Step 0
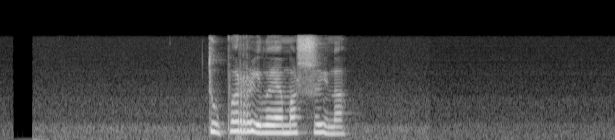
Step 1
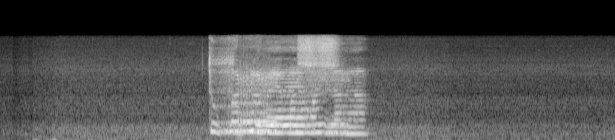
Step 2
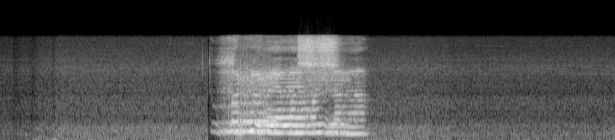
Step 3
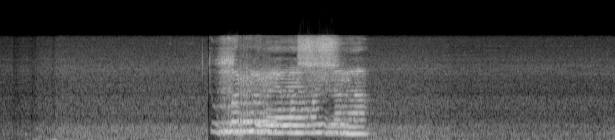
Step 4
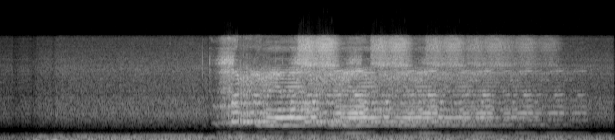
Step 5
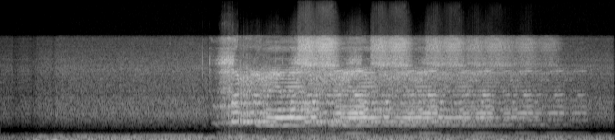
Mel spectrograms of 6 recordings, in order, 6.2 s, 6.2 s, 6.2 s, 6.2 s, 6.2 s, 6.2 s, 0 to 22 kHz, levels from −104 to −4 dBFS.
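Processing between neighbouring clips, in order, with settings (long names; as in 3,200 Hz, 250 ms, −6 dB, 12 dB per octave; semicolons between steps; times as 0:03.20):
parametric band 3,100 Hz +13.5 dB 1.4 octaves; reverb whose tail is shaped and stops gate 250 ms rising, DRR −2 dB; level −1.5 dB
level that may rise only so fast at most 140 dB per second; level −1.5 dB
downward compressor 6 to 1, threshold −22 dBFS, peak gain reduction 10.5 dB
Chebyshev band-stop filter 110–670 Hz, order 3; on a send: bouncing-ball delay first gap 730 ms, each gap 0.75×, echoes 5; on the sum: level +2 dB
noise gate with hold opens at −51 dBFS; in parallel at −10 dB: soft clipping −22.5 dBFS, distortion −13 dB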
